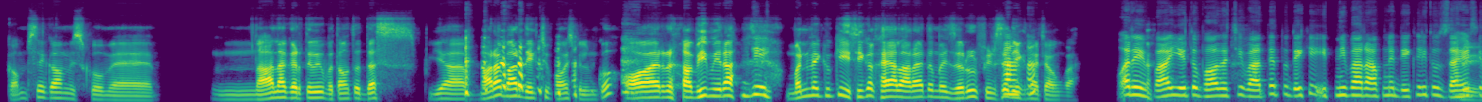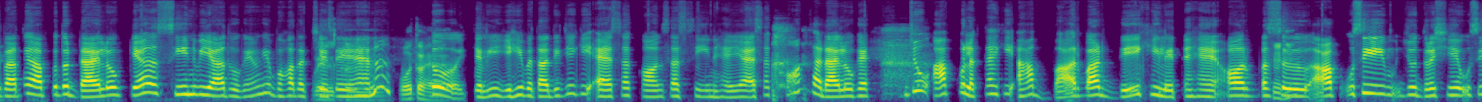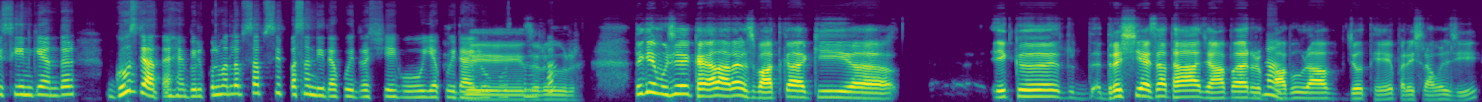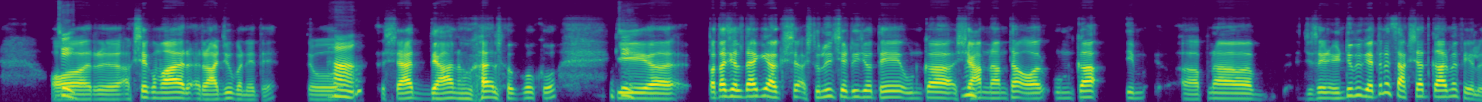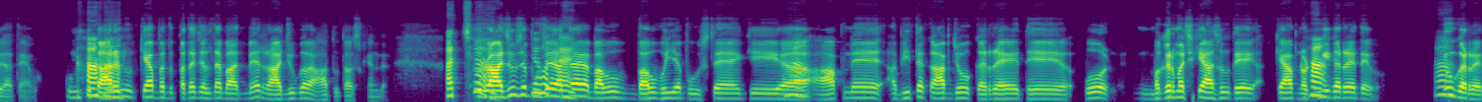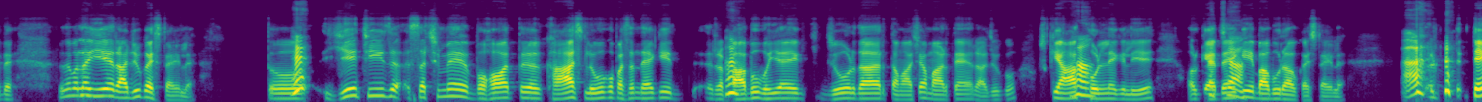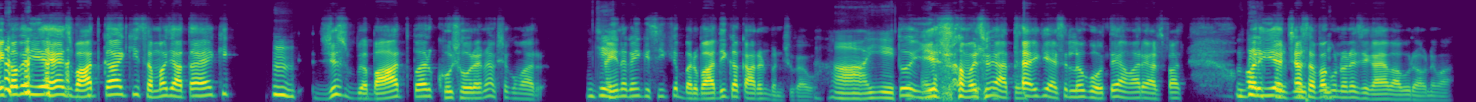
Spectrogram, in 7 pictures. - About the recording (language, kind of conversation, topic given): Hindi, podcast, बताइए, कौन-सी फिल्म आप बार-बार देख सकते हैं?
- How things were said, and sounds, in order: laugh; chuckle; in English: "डायलॉग"; tapping; chuckle; in English: "डायलॉग"; in English: "डायलॉग"; laughing while speaking: "लोगों को"; in English: "टेक अवे"; chuckle; laughing while speaking: "समझ में आता है कि"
